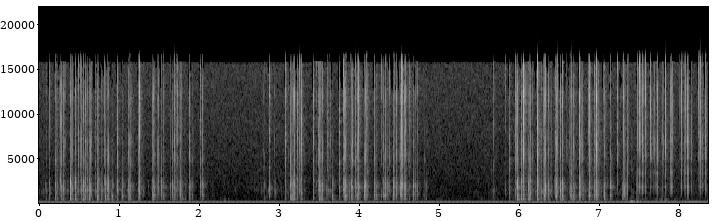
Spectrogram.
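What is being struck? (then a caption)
Plastic hairbrush with plastic bristles. Long nails tap the body of a hand-sized pink plastic detangling hairbrush and scratch and flick across its plastic bristles, making bursts of quick, dry clicks and bright scratchy rasps. The sound comes in three bursts separated by short pauses, over a steady low hum.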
